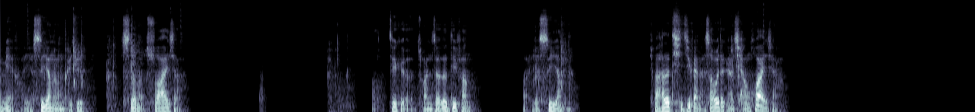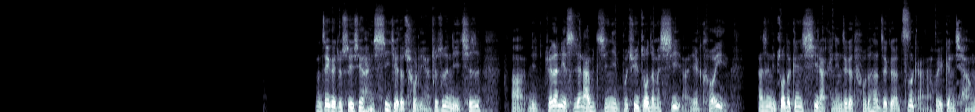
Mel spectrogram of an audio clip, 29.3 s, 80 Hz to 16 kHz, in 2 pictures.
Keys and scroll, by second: 1.2 o, 2.0 o, 5.1 v, 8.4 o, 11.1 v, 21.1 o.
